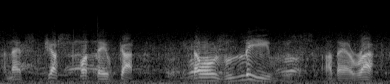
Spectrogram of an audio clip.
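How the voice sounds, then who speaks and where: An actor playing a defiant, domineering plantation owner who barks orders and boasts in old-time radio drama style. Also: male voice, medium pitch, expressive, a little slow, noisy background, lightly acted. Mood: confident, brisk. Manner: commanding, boastful, barking orders.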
